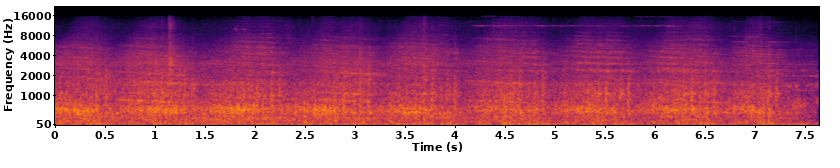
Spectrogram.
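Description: Yellow-and-blue NS double-deck passenger train passing at speed: a loud rushing rumble with wheels clattering over the rails, swelling about once a second as each bogie goes by. It starts suddenly as the train arrives and drops away near the end as the last car clears.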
